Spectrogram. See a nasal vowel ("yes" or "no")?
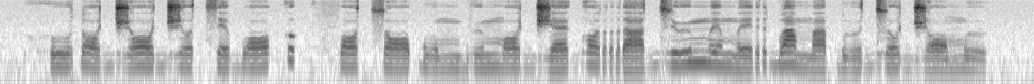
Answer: no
